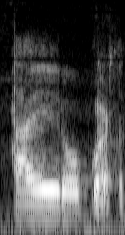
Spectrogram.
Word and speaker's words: aeropuerto: this deep tongue, and it's pronounced as the two letters separated, so it's AE. But we link it a little, no? So you can hear, if we talk pretty fast, we could say aeropuerto.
